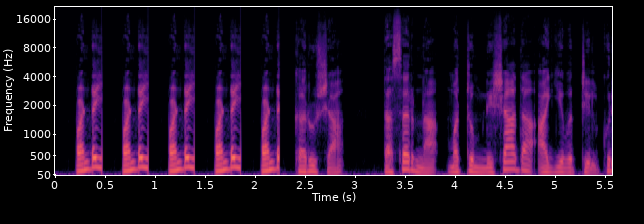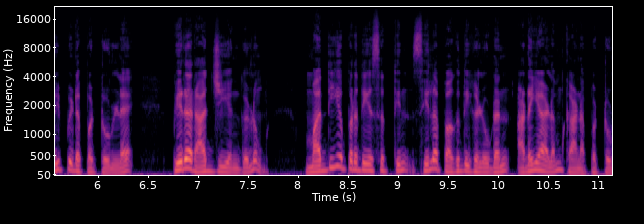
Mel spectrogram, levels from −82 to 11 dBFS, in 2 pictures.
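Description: From 0.46 s to 2.23 s the speech stutters mechanically: a single fragment about 0.46 s long plays four times back to back, identical each pass, so it sounds like a stuck broken-record loop rather than a natural repeat. The cause is likely a stalled player, encoder or stream that kept re-sending the last chunk it held. Whatever should have been heard during those 1.8 seconds is missing, replaced by the copies.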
